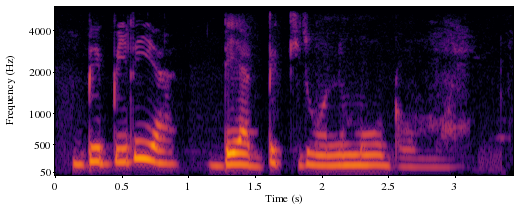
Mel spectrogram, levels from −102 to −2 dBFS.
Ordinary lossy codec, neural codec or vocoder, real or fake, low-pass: none; none; real; 5.4 kHz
